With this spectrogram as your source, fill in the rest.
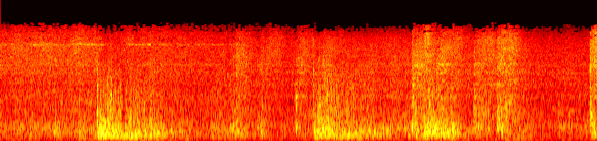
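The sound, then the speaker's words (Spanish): A train carrying soldiers near the end of the First World War rolls along, a steady rumble broken by repeated surges of rhythmic clickety-clack wheel noise, with no voices. “Los soldados viajan en un tren vigilados por un superior y todos van dormidos menos uno de ellos, que mira el paisaje por la ventanilla.”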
